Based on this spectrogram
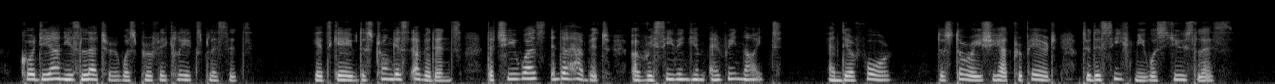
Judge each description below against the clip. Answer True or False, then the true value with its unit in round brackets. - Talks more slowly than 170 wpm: True (155 wpm)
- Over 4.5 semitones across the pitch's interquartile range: False (3.3 semitones)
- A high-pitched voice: True (210 Hz)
